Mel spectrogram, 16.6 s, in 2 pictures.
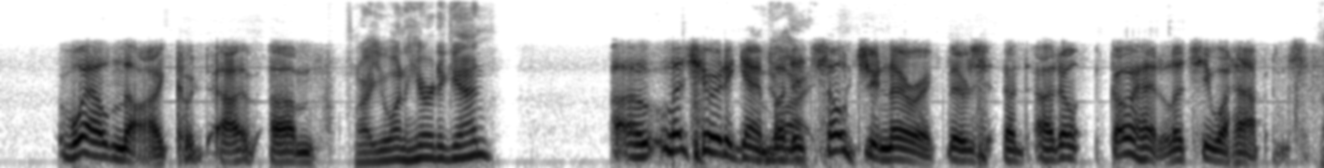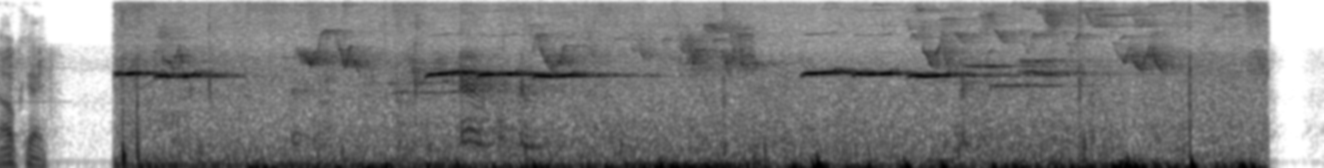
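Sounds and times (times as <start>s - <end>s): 
speech: 0.4s - 3.2s, 3.8s - 8.6s
young hawk whistling call: 9.0s - 15.0s
songbird warbling: 9.0s - 15.7s.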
